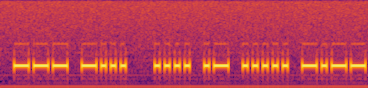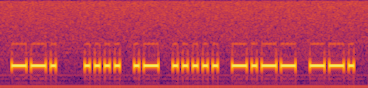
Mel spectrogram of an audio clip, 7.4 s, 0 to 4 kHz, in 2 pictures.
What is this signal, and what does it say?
Morse code, heard as a keyed tone, about 24 wpm, 600 Hz, with radio noise. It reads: OB HA5YG HA5YG
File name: CW / 2017 HA-OB HA5YG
